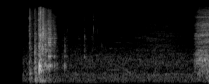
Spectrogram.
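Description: A flipped bottle landing and settling upright: a quick clatter of a few knocks about a third of a second in, followed by a couple of faint taps.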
